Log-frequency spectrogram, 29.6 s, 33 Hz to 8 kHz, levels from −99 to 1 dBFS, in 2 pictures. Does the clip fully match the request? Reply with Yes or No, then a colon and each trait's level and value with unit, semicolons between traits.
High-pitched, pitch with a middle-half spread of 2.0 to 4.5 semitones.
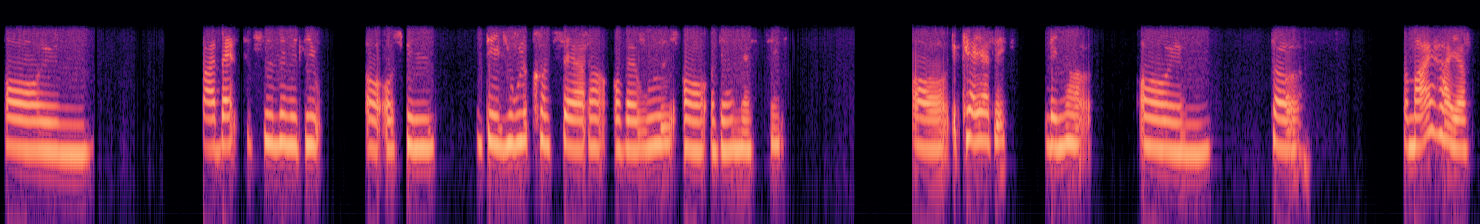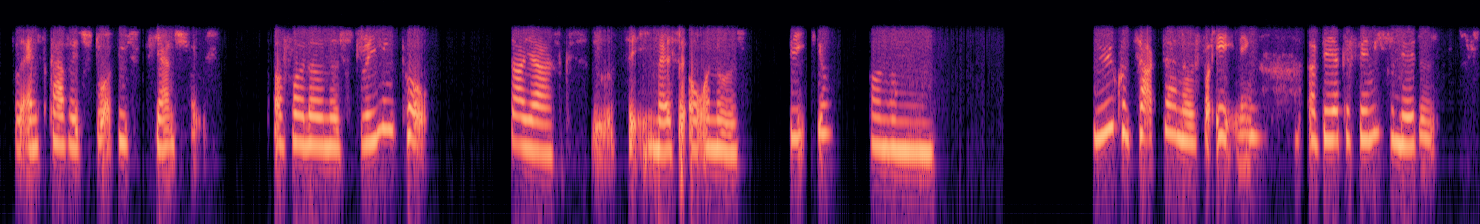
Yes: high, 225 Hz; average, 3.4 semitones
